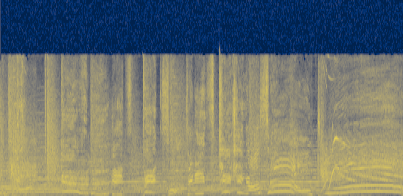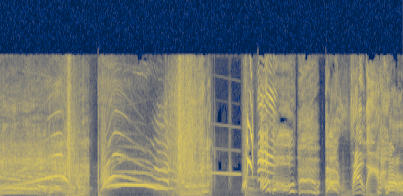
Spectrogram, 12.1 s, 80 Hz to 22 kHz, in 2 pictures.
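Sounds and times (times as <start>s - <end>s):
cartoon crash: 8.4s - 10.0s.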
